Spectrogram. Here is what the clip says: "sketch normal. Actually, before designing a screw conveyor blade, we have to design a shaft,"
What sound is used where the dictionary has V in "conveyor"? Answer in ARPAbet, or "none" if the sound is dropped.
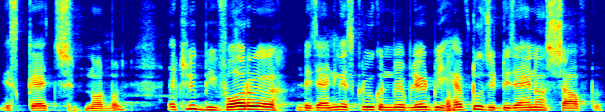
B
